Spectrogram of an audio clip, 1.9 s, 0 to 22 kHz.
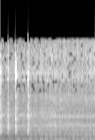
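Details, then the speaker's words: Honda Cargo 150 single-cylinder after top-end repair of a worn part with excess play that caused a rocker-area noise; steady low putter at idle with no top-end tapping; noise gone, normal idle. "como pueden escuchar pues ya no tienen ruido ya se compuso entonces pues esto era lo que él estaba afectando de esa simple pieza estaba afectando todo el funcionamiento"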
